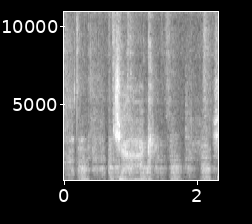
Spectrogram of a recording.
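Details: Ellie, a female Great Dane puppy, play-bows in the morning and makes drawn-out, talkative whines and grumbles, trying to get Jack the cat to play.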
